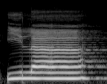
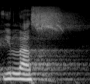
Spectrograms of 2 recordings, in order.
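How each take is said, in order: First: The vowel after the L is held long. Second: The vowel after the L is cut short. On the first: The reader stops after this word. "Panjang dua harokat apabila kita berhenti" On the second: The reader continues into the next word. "lamnya dibaca pendek"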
